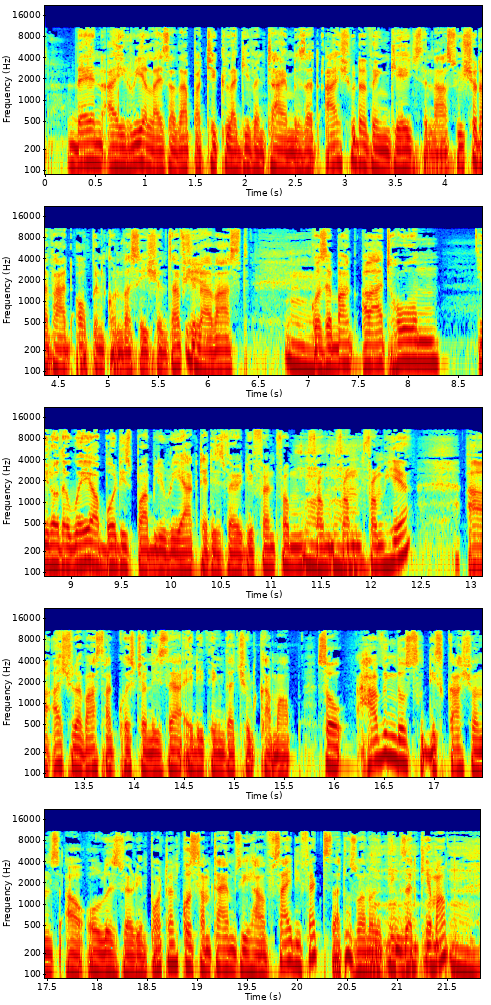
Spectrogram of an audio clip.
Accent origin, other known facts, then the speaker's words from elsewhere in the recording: Kenya; now in New Zealand; I'm from Kenya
